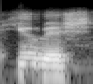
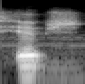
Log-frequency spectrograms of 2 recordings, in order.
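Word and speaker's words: Huebsch: It's not Hubish, it's Hipsch.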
